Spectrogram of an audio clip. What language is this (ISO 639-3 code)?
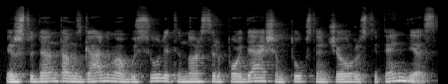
lit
